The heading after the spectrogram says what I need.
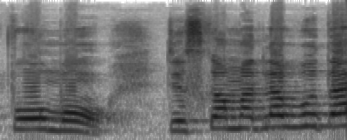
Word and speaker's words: FOMO: ऐसे ही फोमो को हम लोग FOMO लिखते हैं, लेकिन हम लोग उसे प्रोनाउंस करते हैं फोमो, जिसका मतलब होता है फेयर ऑफ मिसिंग आउट।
